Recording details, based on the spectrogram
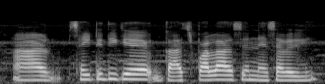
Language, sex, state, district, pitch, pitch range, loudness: Bengali, female, Assam, Hailakandi, 215 Hz, 195-235 Hz, -15 LUFS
